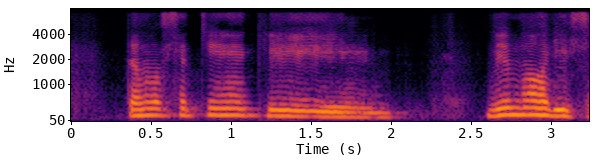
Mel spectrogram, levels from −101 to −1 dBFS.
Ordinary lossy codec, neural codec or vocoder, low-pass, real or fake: none; codec, 16 kHz, 1 kbps, FreqCodec, smaller model; 7.2 kHz; fake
